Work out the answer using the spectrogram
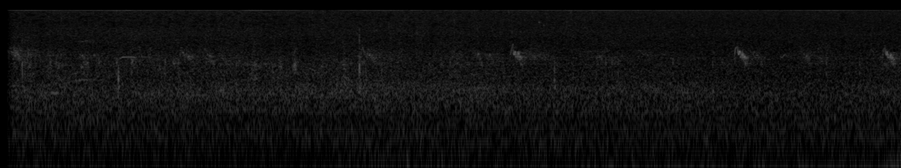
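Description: Outdoor ambience: a steady background hiss with a low rumble, and faint, brief high chirps of small birds gliding downward, scattered about once a second.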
